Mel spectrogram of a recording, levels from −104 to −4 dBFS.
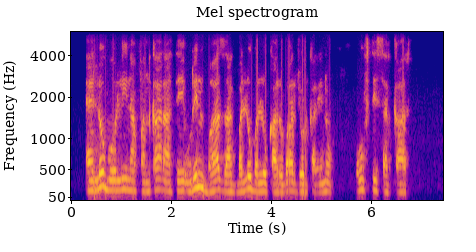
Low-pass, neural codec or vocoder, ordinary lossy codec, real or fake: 5.4 kHz; none; Opus, 24 kbps; real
